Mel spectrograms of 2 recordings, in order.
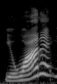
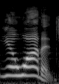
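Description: First: Said in the usual way. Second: Want it, much higher and louder; insisting, higher and louder; emphatic repeat. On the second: Real, not acted. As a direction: hit it harder the second time. Urging herself not to doubt.

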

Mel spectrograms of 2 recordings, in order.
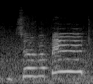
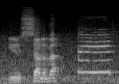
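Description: First: Much higher, squeaky cartoon insult. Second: Said in the usual way.

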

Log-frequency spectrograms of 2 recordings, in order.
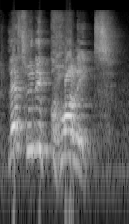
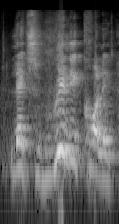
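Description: First: High, loud Let's really call it; high emphatic call. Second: Said in the usual way. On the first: Real, not acted. Vlogger demanding honesty, high and loud. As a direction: push it up and out.

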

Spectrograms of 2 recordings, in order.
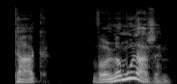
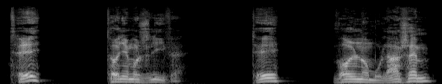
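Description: First: „wolnomularzem” as a statement, falling at the end; firm confirmation. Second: Incredulous questioning, key words pitched up; acted disbelief. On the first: Narrator assures Fortunato he is a mason, „wolnomularzem” firmly falling. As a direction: answer with „wolnomularzem” settled, no question in it. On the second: Fortunato doubts his friend is a freemason, disbelieving. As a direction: question it in mild astonishment. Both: A narrator's reading.

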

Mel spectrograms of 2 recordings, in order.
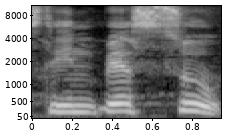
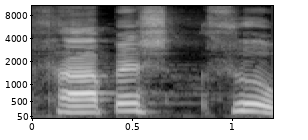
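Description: First: সু said with a firm, crisp s as for সিন; hard sin sound. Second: সু said with a soft, light s as for সা; soft sa sound. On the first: Teacher contrasting the hard সিন in সু. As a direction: press the s in সু harder and sharper. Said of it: "সিনটা শক্ত". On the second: Teacher showing the soft সা in সু. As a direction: keep the s in সু gentle and unforced. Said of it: "সাটা নরম". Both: Shown as a demonstration.

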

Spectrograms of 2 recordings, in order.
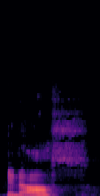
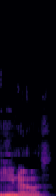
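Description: First: "Enos?" said as IH-noss with a questioning rise; "Enos?" tried with a short i and an o like in "toss"; trying another pronunciation. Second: "Enos" said EE-nohz with a long e and long o; "Enos" as EE-nohz, settled and matter-of-fact; chosen pronunciation. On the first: YouTuber testing a name aloud, tentative. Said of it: "how else could you pronounce E N O S". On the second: YouTuber settling on how to say the name, plain. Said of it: "I'm saying Enos". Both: Shown as a demonstration.

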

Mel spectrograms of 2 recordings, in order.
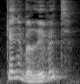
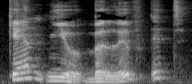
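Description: First: Quick question with higher pitch; brisk, linked-up question; natural speed. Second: Very slow, word-by-word question; half-speed teaching pronunciation; slow model. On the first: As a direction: say it at conversational speed, pitch raised. Same phrase at natural speed. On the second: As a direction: spell it out slowly for learners. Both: Shown as a demonstration.

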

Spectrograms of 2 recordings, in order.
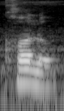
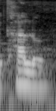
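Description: First: খলু said "kho-lu", with a rounded first vowel; o-like vowel after the kh in খলু; correct Arabic pronunciation. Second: খালু said Bengali-style as "kha-lu", with an open a; mistaken pronunciation. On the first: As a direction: say খলু Arabic-style as "kholu", not "khalu". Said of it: "আরবির মতো করে উচ্চারণ করতে হবে". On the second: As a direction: demonstrate the wrong খালু, "khalu" instead of "kholu". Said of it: "এটা খুব ভুল হয়". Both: Shown as a demonstration.

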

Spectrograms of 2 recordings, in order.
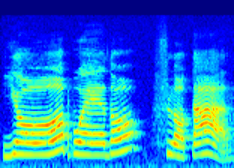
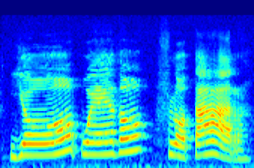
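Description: First: Slow, with the weight on yo; stress on yo. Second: Slow, with the weight on flotar; stress on flotar. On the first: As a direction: say it again, now hitting yo. (énfasis lento en yo) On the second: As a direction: act out the verb, leaning on flotar. (énfasis lento en flotar) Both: Shown as a demonstration. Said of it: "Otra vez".

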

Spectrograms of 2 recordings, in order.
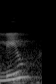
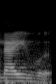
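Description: First: ലിവ് with a short i; ലിവ് as "liv", short vowel; verb pronunciation. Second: ലൈവ് with an "eye" glide; ലൈവ് as "lyve", long i; adjective pronunciation. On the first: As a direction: say ലിവ് to rhyme with "give". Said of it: "ലിവ് എന്ന് പറയുന്നു". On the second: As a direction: say ലൈവ് to rhyme with "five". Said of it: "ലൈവ് എന്ന് പറയുന്നത്". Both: Shown as a demonstration.

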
